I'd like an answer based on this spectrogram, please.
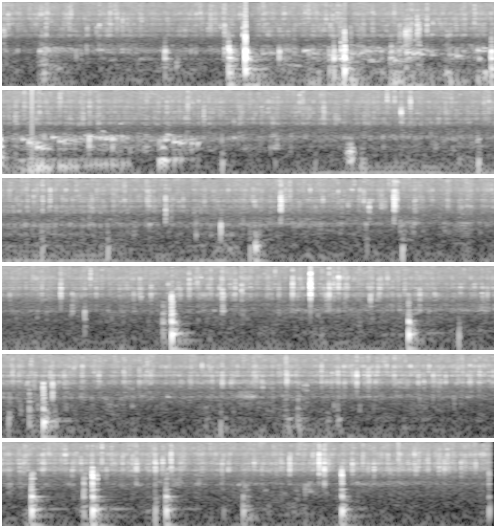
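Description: Underwater sound picked up through an action camera's waterproof housing: a steady low muffled rumble with scattered sharp clicks and knocks, busier in the first several seconds.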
